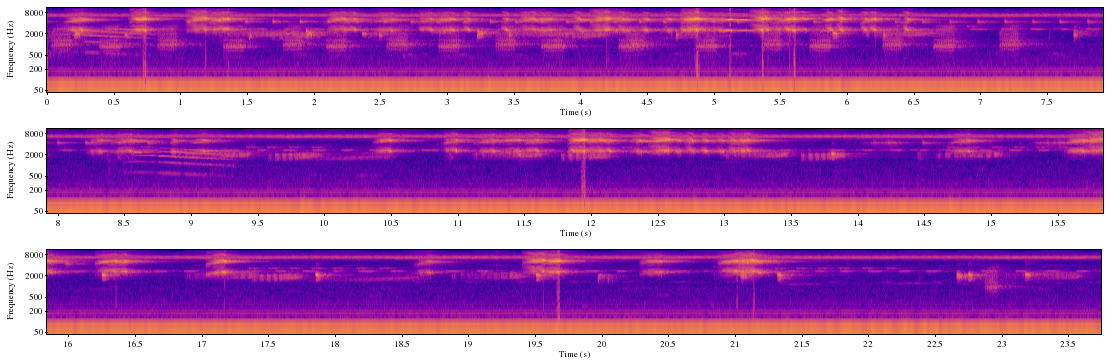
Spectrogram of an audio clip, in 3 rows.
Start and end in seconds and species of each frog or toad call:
0.0	0.9	Physalaemus albonotatus
0.0	6.7	Dendropsophus minutus
0.0	7.5	Scinax fuscovarius
0.0	9.4	Dendropsophus nanus
0.0	23.7	Pithecopus azureus
8.4	9.4	Physalaemus albonotatus
10.4	23.7	Dendropsophus minutus
22.8	23.7	Scinax fuscovarius
11:15pm

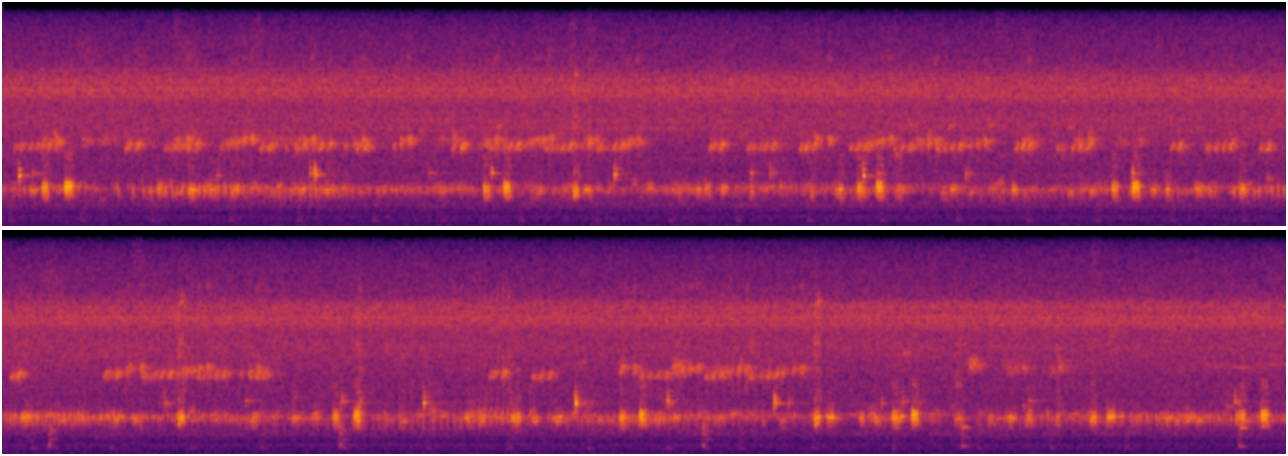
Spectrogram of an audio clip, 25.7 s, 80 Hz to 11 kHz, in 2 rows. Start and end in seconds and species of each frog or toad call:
0.0	15.8	Boana leptolineata
0.0	25.6	Sphaenorhynchus surdus
17.7	21.0	Boana leptolineata
22.3	23.7	Boana leptolineata
24.6	25.6	Elachistocleis bicolor
11:30pm

